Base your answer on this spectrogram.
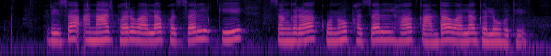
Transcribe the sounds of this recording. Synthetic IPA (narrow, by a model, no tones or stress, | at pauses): ɾɪsaʔɐnaːd͡ʒbʱəɾʋaːlapʰəsəlke | sə̃ŋɡɾakonopʰəsəlɦəkãːnd̪aʋaːlaɡʱɐloɦoːt̪eː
